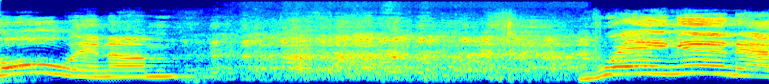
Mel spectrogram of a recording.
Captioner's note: audience laughing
